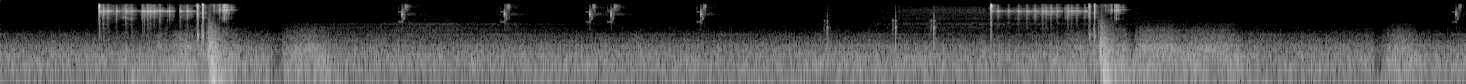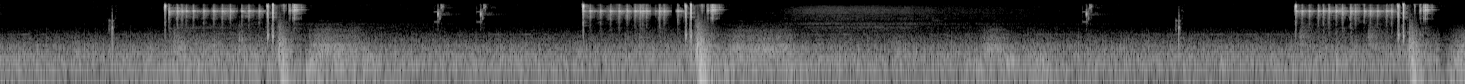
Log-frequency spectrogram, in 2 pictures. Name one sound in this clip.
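Blocks snap into place with heavy, echoing thuds.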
